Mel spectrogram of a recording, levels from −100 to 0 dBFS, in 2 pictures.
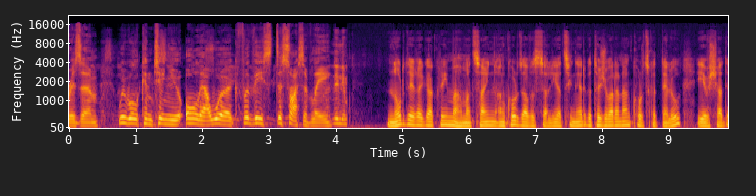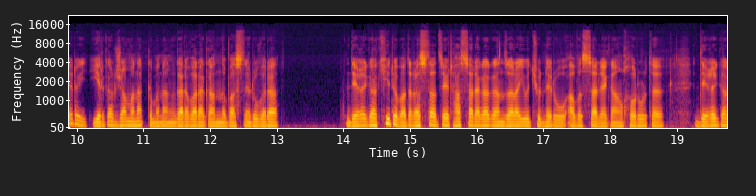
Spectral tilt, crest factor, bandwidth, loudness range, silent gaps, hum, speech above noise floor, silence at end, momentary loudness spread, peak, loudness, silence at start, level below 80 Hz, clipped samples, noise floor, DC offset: -6 dB/octave; 14 dB; 16 kHz; 2 LU; none; none; 38 dB; 0 s; 6 LU; -2 dBFS; -18 LUFS; 0 s; -52 dBFS; under 0.1%; -54 dBFS; under 0.1%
